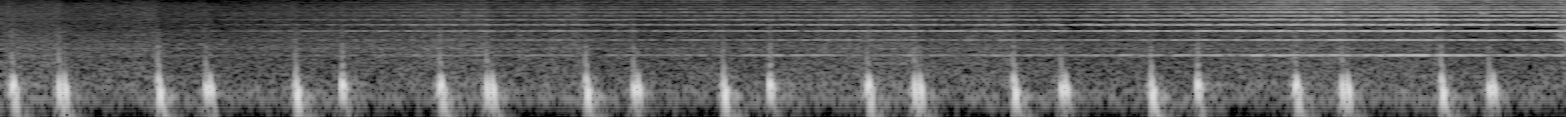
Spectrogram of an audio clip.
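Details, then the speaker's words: Rapid regular whooshing double thumps with a steady tone above, a fetal heartbeat on an ultrasound monitor in a TV drama scene (simulated). "Bence de biraz da sesini açar mısın Kalp atışların duymasını"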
